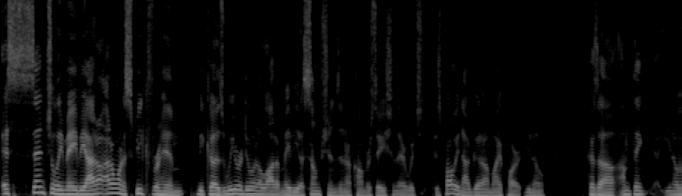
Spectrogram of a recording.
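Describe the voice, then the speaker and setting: A man's voice: mid-range voice, a little mellow. A man hosting a call-in show, talking casually and thoughtfully, hedging his points with many fillers.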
